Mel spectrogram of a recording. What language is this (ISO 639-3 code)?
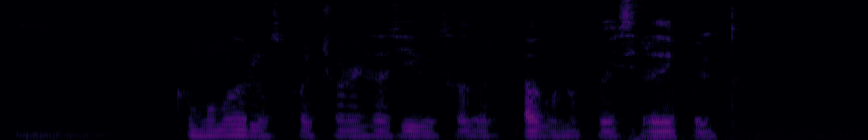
spa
